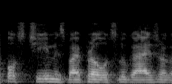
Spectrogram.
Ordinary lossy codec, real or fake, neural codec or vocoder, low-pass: none; fake; codec, 16 kHz, 0.4 kbps, LongCat-Audio-Codec; 7.2 kHz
